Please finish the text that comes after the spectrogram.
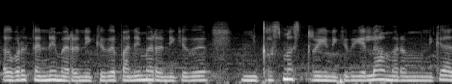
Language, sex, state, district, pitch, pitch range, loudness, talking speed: Tamil, female, Tamil Nadu, Kanyakumari, 190 Hz, 185-200 Hz, -15 LUFS, 170 wpm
